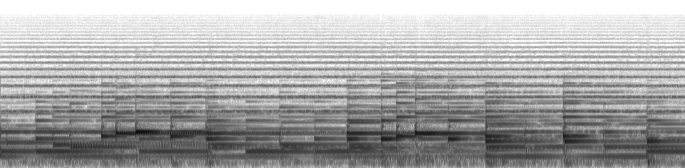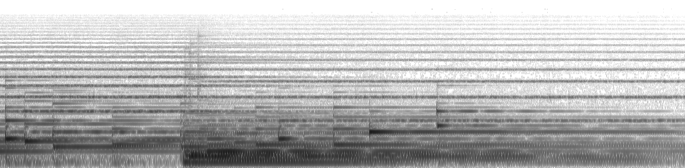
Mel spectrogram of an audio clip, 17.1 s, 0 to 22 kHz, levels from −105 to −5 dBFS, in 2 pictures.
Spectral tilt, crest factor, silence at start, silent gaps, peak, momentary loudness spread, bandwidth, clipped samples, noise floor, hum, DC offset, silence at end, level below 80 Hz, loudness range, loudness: -7 dB/octave; 18 dB; 0 s; none; -8 dBFS; 18 LU; 10 kHz; under 0.1%; -46 dBFS; none; under 0.1%; 0.1 s; -56 dBFS; 7 LU; -25 LUFS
